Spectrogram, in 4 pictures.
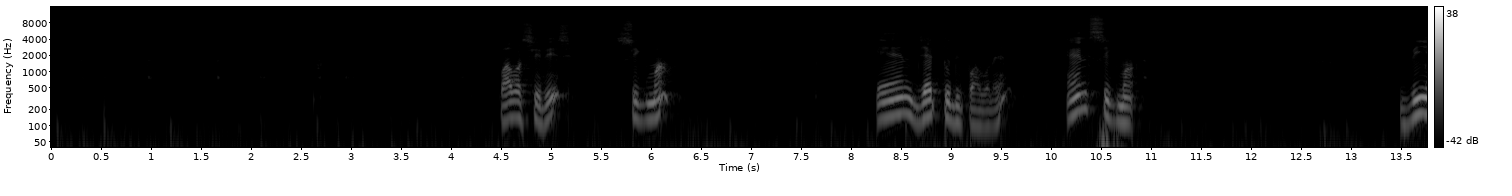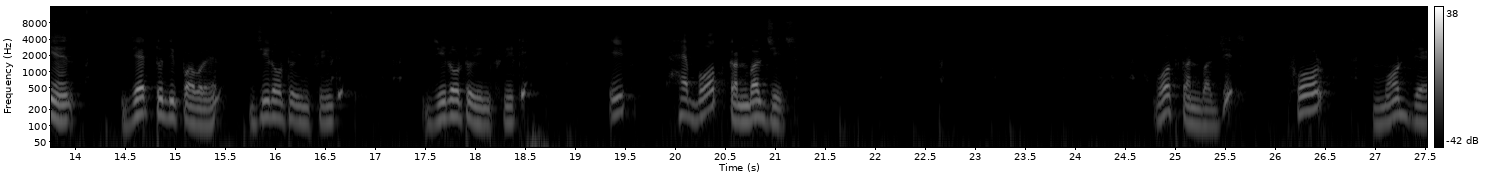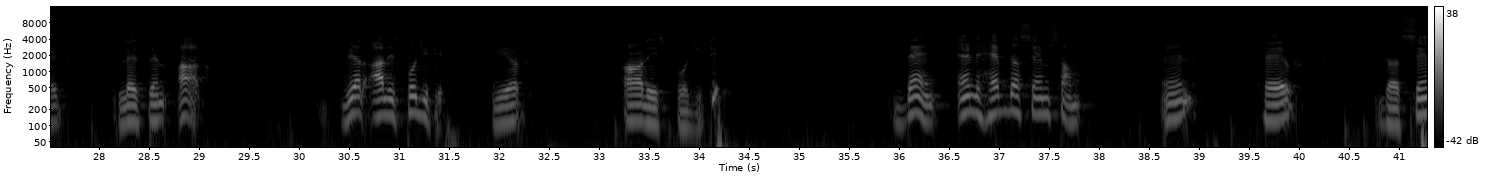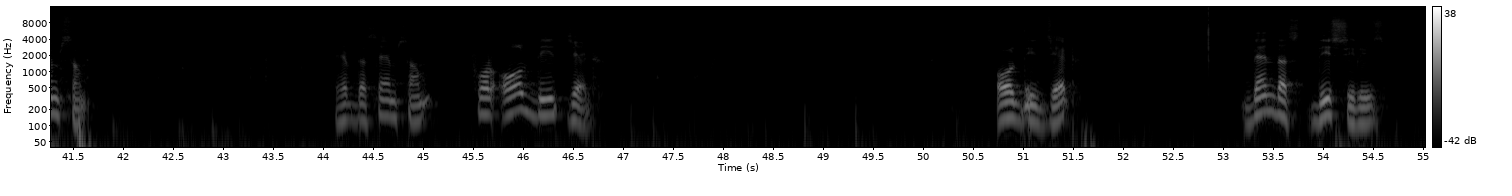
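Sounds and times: pen scratching on paper: 0.0 - 4.3, 6.5 - 9.1, 10.4 - 15.1, 16.1 - 17.6, 21.0 - 25.8, 26.4 - 29.1, 30.5 - 33.1, 38.4 - 43.6, 46.9 - 50.3, 54.3 - 55.0
man speaking: 4.5 - 6.3, 8.2 - 9.6, 10.2 - 11.0, 13.5 - 16.8, 17.5 - 18.7, 19.3 - 21.3, 24.8 - 29.2, 30.2 - 32.4, 33.2 - 34.3, 35.9 - 37.9, 38.6 - 39.0, 39.6 - 40.1, 40.8 - 41.7, 44.1 - 46.8, 50.7 - 51.6, 53.2 - 54.7.

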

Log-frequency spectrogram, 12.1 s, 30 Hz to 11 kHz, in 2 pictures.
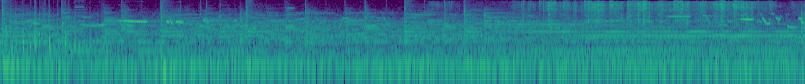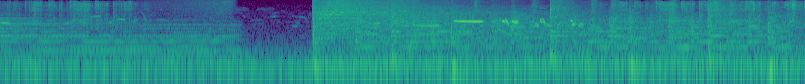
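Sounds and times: music with sustained notes: 0.0 - 12.0.

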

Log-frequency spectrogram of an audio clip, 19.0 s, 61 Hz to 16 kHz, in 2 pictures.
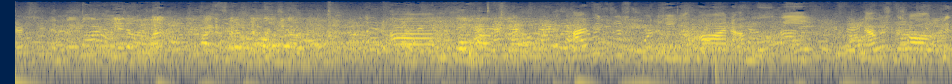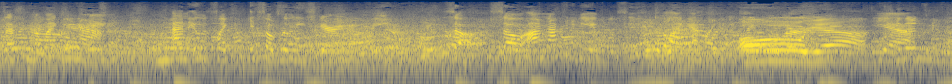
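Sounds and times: crowd chatter: 0.2 - 19.0
people speaking: 0.2 - 19.0.

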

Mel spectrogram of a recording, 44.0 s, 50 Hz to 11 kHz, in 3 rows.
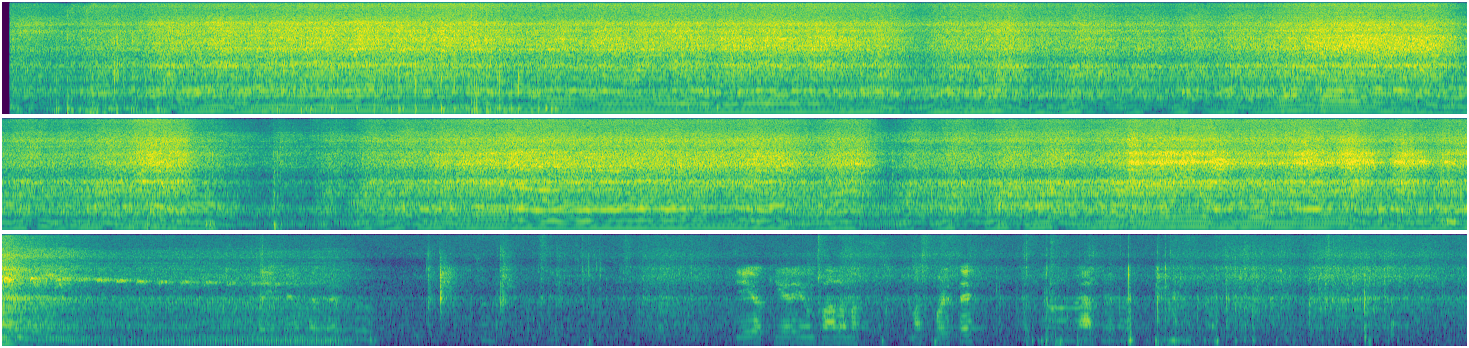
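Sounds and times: chainsaw cutting bamboo: 0.1 - 32.9, 39.5 - 43.9.

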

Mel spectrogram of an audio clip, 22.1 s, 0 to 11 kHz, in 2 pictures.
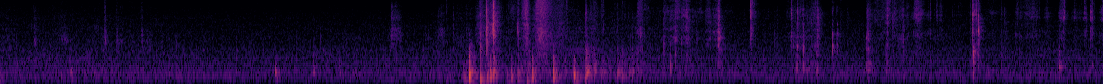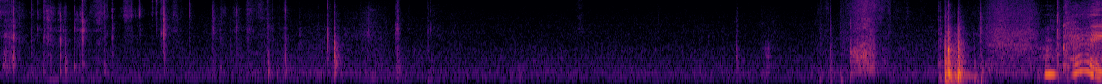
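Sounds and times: cardstock rustling and scraping: 3.9 - 7.3, 7.9 - 15.1, 19.4 - 20.0.

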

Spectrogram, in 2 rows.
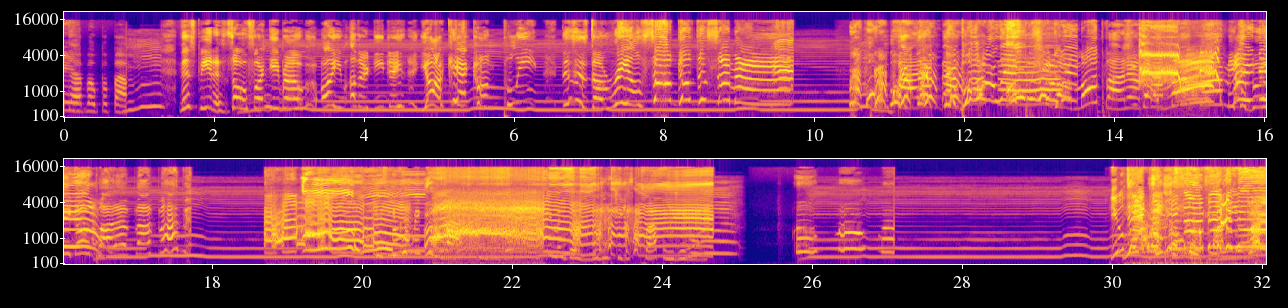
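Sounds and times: person wailing wordlessly: 2.2 - 25.1, 25.8 - 32.0.

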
